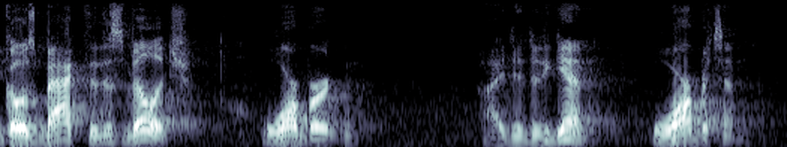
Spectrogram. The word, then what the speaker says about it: Warburton: the village of Warburton so it's pronounced Warburton and this is quite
